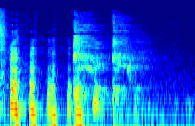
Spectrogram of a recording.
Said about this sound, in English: But then you got kennel cough. But then I got kennel cough.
